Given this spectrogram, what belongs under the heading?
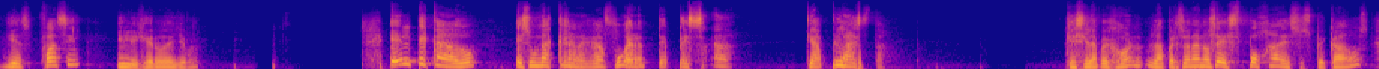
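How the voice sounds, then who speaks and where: A man preaching as a pastor, emphatic, pressing his flock with rhetorical questions and moving between quick and slow passages. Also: high voice, animated, dark tone. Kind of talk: sermon.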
